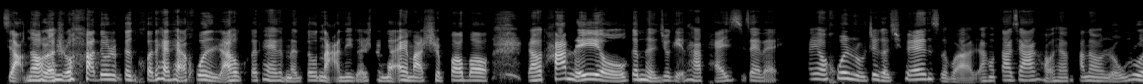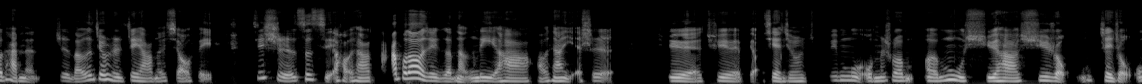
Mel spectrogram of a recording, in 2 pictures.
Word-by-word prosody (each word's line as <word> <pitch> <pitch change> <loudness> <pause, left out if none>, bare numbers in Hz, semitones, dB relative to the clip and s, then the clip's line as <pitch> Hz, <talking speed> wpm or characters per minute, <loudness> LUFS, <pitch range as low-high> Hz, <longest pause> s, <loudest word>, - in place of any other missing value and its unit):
讲 - - +4
到 190 0 +8
了 170 -3 +8
说 200 -3 +5
啊， - - +8
都 230 +2 +3
是 225 - +3
跟 215 -2 0
阔 - - -1
太 250 +1 +6
太 210 +1 +4
混， 215 -6 +2
然 150 - +6
后 190 - +4
阔 185 0 -7
太 185 -1 0
太 180 - -5
们 150 -2 -4
都 190 0 -3
拿 185 - +2
那 165 +1 -2
个 165 - -6
什 175 - -10
么 160 - +1
爱 205 - +5
马 170 - +4
仕 - - -3
包 190 -2 +4
包， 185 -2 +3 0.4
然 185 - +4
后 205 - +5
她 250 +4 +7
没 240 -2 +7
有， 165 -8 +4
根 225 +2 +1
本 155 -8 0
就 190 - -4
给 175 - -4
她 180 -4 -2
排 165 -3 -4
挤 195 +2 -8
在 180 -3 -1
外。 - - -6 0.3
她 245 - -10
要 235 -2 +1
混 280 +2 +2
入 210 -7 -1
这 225 +6 -2
个 180 -5 -2
圈 235 - +2
子 155 -11 -9
吧， 135 - -4
然 160 - -8
后 170 - -5
大 200 +2 -2
家 195 0 0
好 - - -7
像 160 0 -6
她 170 - -5
要 170 -2 -4
融 150 0 -7
入 215 -3 +1
她 - - -3
们， 150 0 -8 0.2
只 160 -2 -11
能 140 +11 -5
就 230 -1 -2
是 165 -5 -4
这 165 +4 -5
样 145 -3 -4
地 145 +3 -10
消 - - -5
费。 - - -11 0.4
即 295 0 -6
使 170 - -4
自 230 +6 -5
己 220 - -8
好 - - -5
像 155 -2 -2 0.2
达 240 - +4
不 270 - 0
到 280 -1 +6
这 170 -4 -3
个 140 -1 -5
能 150 - -3
力 160 -3 -1
哈， 145 -1 -3
好 145 +1 -9
像 155 -2 -2
也 - - -10
是 165 -1 -8 0.5
去 150 -2 -1
去 155 0 -5
表 - - -10
现， 155 -4 -3
就 145 +1 -7
是 150 - -8 0.2
虚 190 - -12
慕 190 -3 -4
我 - - -3
们 160 +1 -4
说 175 -2 -3 0.2
呃， 165 -2 -3
慕 185 +1 0
虚 160 -1 -1
哈、 155 -2 0
虚 185 +2 -4
荣 170 - -1 0.3
这 165 -4 0
种。 - - -4
175 Hz, 290 characters per minute, -23 LUFS, 155-210 Hz, 0.5 s, 到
